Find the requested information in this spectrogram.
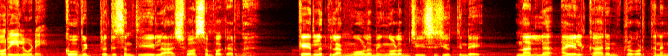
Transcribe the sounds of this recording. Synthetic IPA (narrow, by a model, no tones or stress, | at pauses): oːrijiluːɽe̞̰ko̞ːʋiɖprɐðisɐnd̪ʱijilaːɕʋaːsɐmpɐɣɐrnːɨ̰ | ke̞ːɾɐɭɐt̪ːilɐŋːo̞ːɭɐmiŋːo̞ːɭɐmd͡ʑiːsisjut̪ːinde̞ | nɐlːɐɐjɐlkaːɾɐnprɐʋɐrt̪ʰɐnɐŋːɐ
